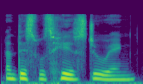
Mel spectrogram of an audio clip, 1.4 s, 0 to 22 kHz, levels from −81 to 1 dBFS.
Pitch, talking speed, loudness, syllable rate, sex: 175 Hz, 210 wpm, -16 LUFS, 3.8 syllables/s, female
